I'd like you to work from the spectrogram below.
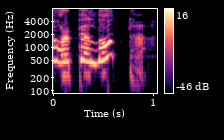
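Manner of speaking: high, loud cry of surprise; excited shout. A narrator's reading. Girl spots her lost ball flying back, excited shout. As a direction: shout it out, pitched right up. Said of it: "shouted Carmen".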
